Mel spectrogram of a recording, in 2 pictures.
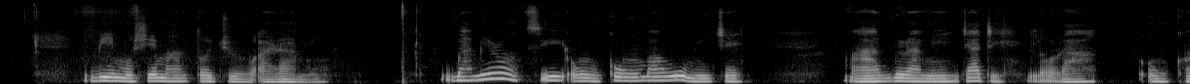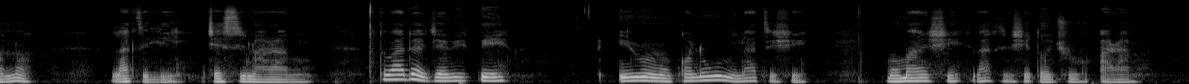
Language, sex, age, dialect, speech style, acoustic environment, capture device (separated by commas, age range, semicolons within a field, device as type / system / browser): Yoruba, female, 25-34, Nigeria - Lagos Yoruba, happy; focused, nature, mobile / Linux / Chrome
